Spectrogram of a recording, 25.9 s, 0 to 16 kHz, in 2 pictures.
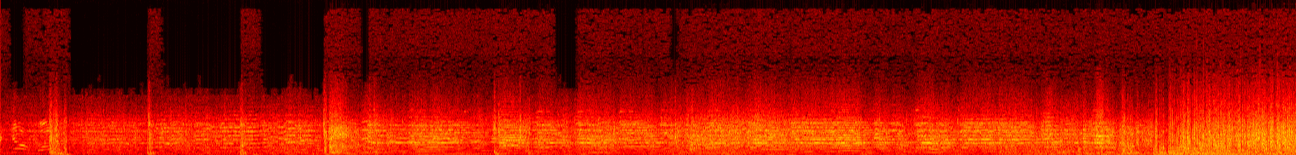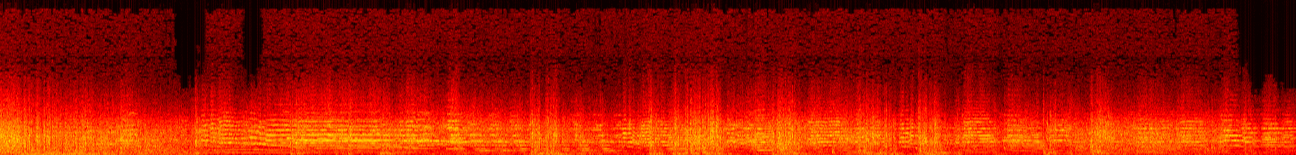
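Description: Gunfire and explosive blasts in a battle scene from the 1931 western Fighting Caravans, loud and sustained with a dense burst in the middle, mixed with music and shouting voices.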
